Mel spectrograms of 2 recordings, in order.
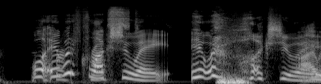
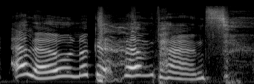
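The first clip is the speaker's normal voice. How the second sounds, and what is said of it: Bad put-on British accent. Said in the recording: “my British accent is really bad ... I would say more French”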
